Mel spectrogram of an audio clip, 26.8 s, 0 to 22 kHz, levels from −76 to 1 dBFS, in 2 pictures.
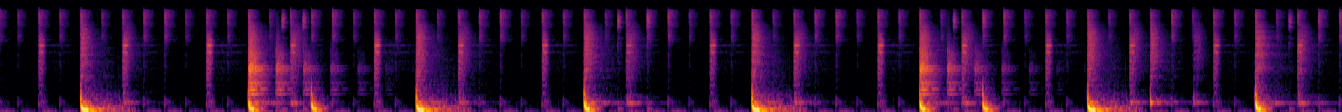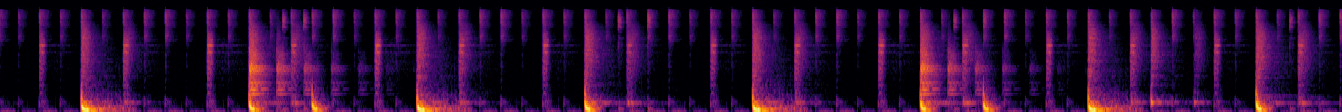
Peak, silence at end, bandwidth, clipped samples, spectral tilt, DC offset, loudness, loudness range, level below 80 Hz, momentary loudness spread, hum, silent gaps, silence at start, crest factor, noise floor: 0 dBFS; 0.2 s; 16.5 kHz; under 0.1%; -5 dB/octave; under 0.1%; -23 LUFS; 3 LU; -28 dBFS; 21 LU; none; none; 0.4 s; 22 dB; -46 dBFS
